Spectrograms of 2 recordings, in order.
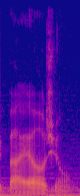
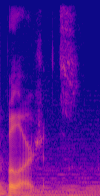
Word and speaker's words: Baillargeon: This is the home of my maternal French ancestors, les Baillargeon, or in the English pronunciation, the Baillargeons.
